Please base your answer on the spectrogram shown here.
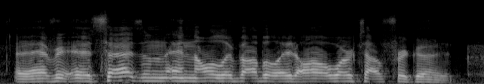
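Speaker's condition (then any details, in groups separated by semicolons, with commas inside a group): Traumatic brain injury; now talking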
